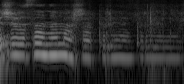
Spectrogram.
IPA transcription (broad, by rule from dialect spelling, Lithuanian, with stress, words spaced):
t͡ʃʲɛ ʋʲeːˈsɑː ˈnʲæːmɐˌʒɑː pʲrʲɪ pʲrʲɪ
